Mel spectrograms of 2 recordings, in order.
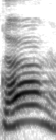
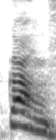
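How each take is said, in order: First: The syllable is said with the tri tone. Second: The syllable is said with the tho tone. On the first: "กังนะครับเสียงตี" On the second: "กังเสียงโทโทปกติหรือโทไทย"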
